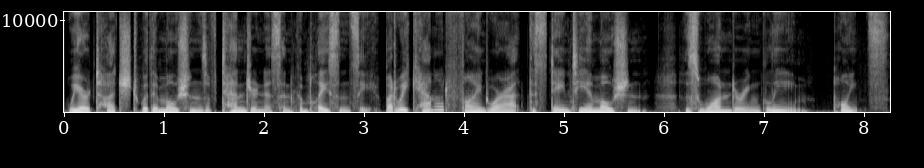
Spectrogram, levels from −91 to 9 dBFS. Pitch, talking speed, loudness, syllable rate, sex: 195 Hz, 155 wpm, -18 LUFS, 5.0 syllables/s, female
